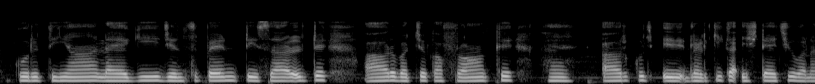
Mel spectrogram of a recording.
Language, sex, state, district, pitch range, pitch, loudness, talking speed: Hindi, female, Chhattisgarh, Jashpur, 165-180 Hz, 175 Hz, -24 LUFS, 120 wpm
